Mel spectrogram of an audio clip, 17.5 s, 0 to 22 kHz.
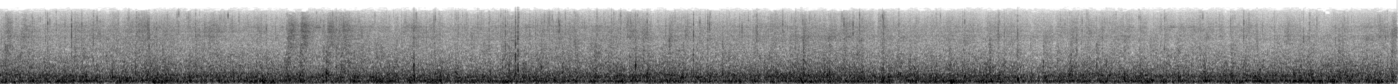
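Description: Steam-hauled passenger train under way behind Reading 4-8-4 No. 2102: a steady, dense rumble and roar with no distinct exhaust beats.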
